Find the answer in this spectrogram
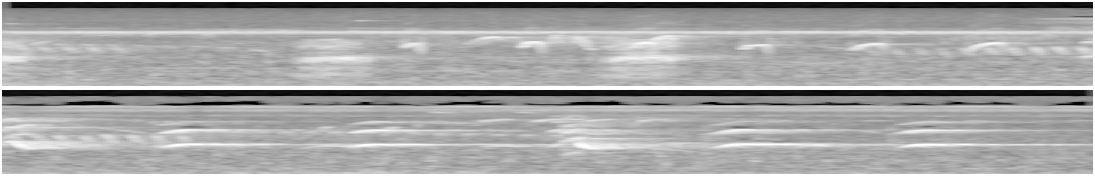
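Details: Toucan kept in a house, giving a series of short, croaking, frog-like calls that rise and fall, repeated roughly every half second, with a steady high whine in the background.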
